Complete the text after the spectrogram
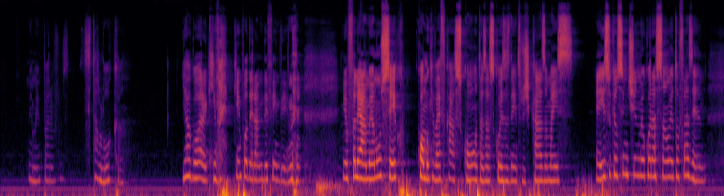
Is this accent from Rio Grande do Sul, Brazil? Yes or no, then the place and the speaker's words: no; São Paulo, Brazil; eu vim da Zona Leste, lá da ZL, né? Ali perto do Rio Tietê, estudei em escolas públicas, não sei falar inglês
